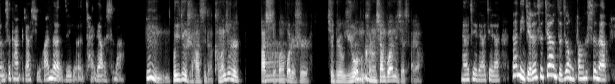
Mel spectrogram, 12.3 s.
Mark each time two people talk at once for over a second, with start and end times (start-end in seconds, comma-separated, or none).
none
